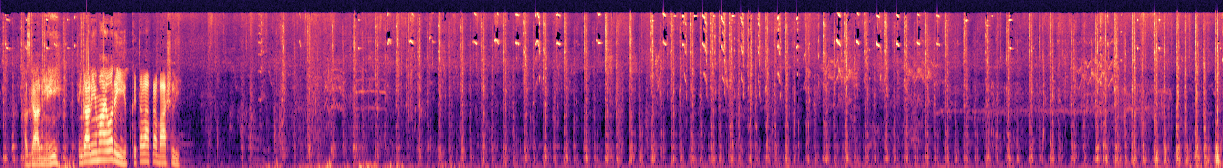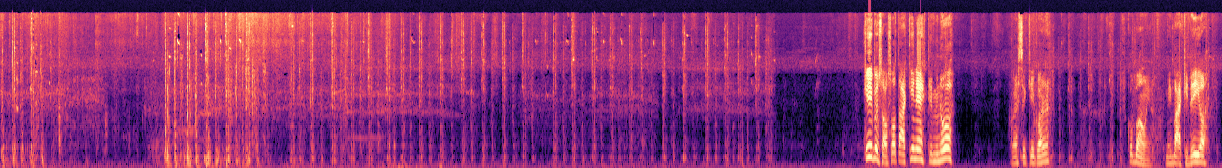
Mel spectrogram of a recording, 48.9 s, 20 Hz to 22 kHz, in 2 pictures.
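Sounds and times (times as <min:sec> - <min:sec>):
squeaky pump clicks: 0:00.0 - 0:02.3, 0:05.2 - 0:25.8, 0:27.6 - 0:40.0.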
